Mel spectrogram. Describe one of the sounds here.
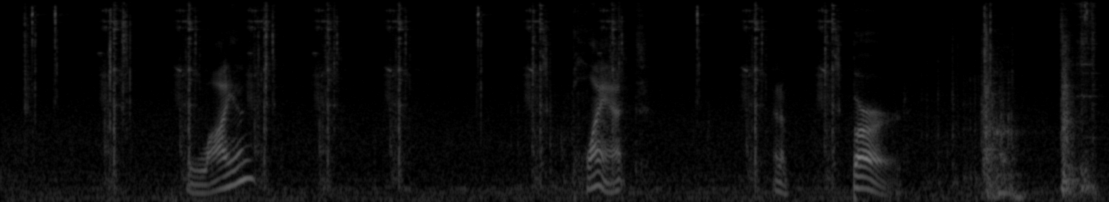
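Small metal dials click as they turn.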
